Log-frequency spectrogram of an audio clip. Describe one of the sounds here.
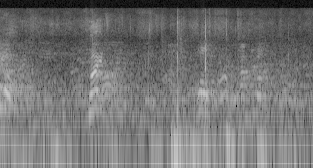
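A kick thuds against a body protector.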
